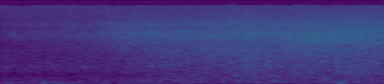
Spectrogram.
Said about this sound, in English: Begin to focus on the waves. First, just notice them coming and going.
